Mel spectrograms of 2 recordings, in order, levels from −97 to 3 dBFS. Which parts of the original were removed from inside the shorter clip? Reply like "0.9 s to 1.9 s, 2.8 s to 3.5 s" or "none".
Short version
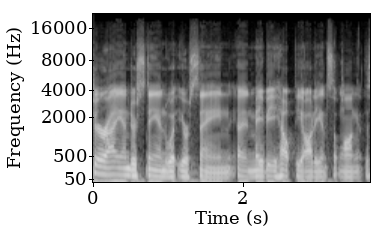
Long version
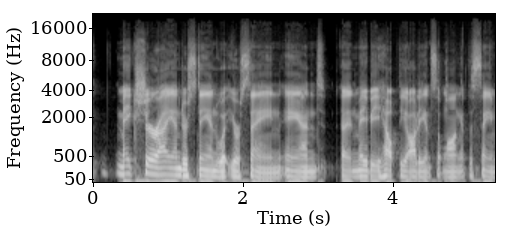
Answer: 2.5 s to 3.2 s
